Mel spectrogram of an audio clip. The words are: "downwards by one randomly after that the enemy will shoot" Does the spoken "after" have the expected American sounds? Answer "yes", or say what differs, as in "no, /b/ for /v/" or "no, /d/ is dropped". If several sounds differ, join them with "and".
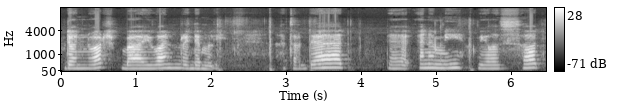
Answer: no, /f/ is dropped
